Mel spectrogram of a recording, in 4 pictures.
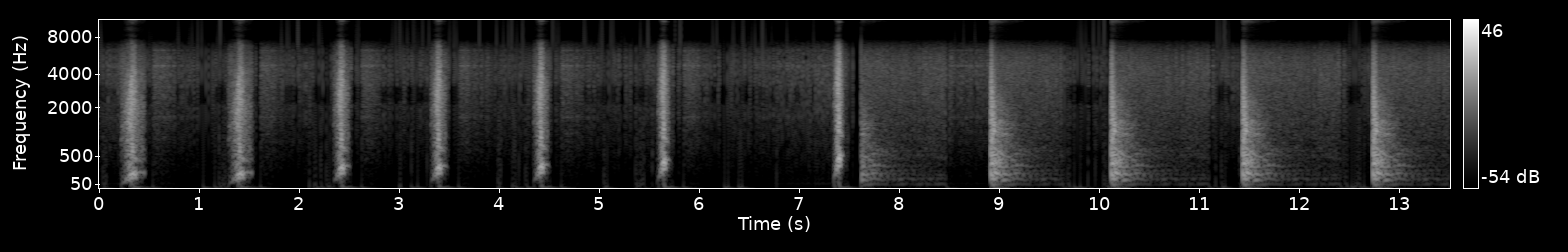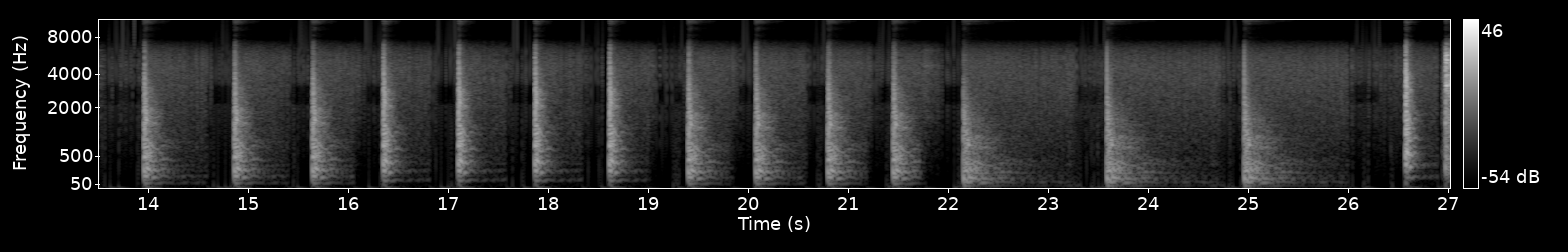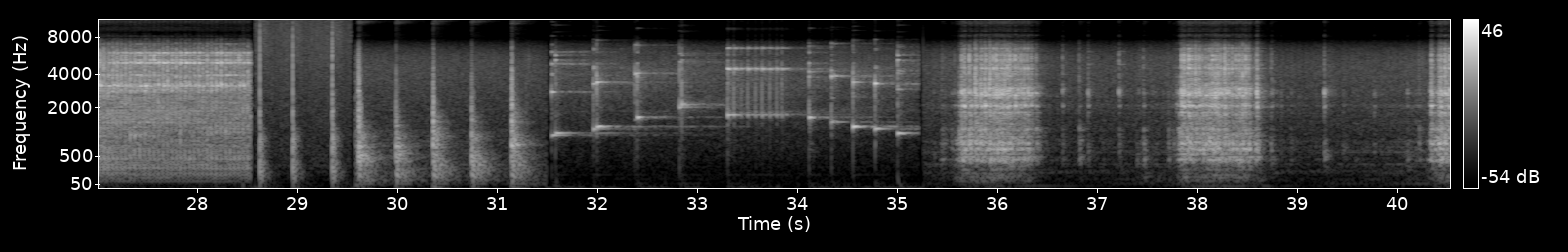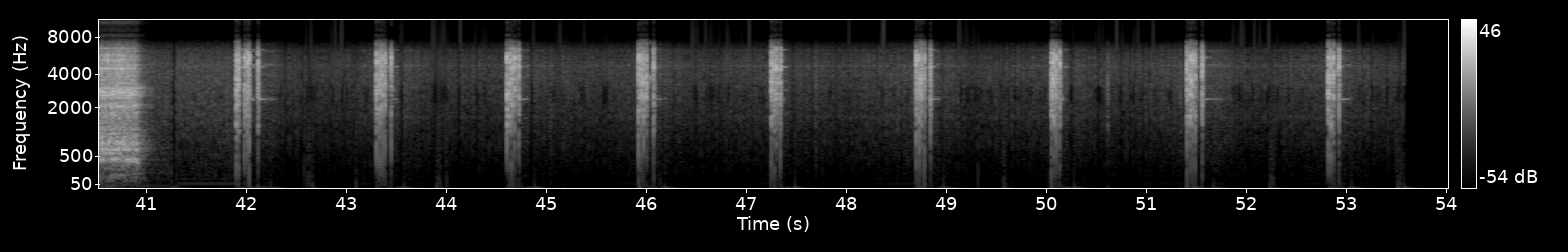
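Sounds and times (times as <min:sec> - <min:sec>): tones stepping upward in pitch: 0:31.6 - 0:35.3.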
